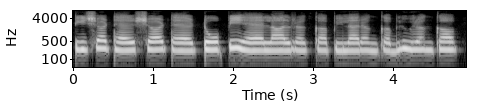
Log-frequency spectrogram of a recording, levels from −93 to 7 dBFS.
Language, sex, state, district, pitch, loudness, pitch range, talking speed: Hindi, female, Jharkhand, Palamu, 230 Hz, -15 LUFS, 225-245 Hz, 185 wpm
